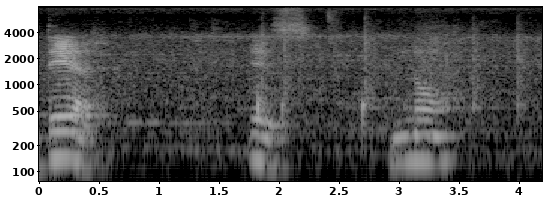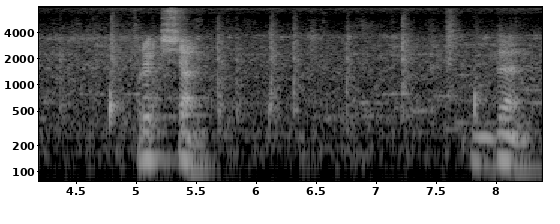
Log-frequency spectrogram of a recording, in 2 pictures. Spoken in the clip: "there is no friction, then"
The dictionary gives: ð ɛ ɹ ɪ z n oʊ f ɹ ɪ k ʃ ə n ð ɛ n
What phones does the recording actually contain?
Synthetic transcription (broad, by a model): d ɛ ɹ ɪ z n oʊ f ɹ ɪ k ʃ ə n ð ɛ n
